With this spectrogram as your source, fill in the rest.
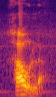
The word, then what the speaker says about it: jaula: For example, jaula ends in a vowel. I know that the natural stress goes here. Jaula.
